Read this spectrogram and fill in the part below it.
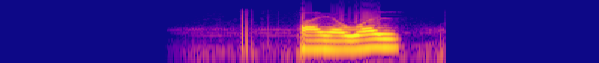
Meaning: to continue
- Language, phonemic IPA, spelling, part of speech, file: Pashto, /pɑˈyaˈwəl/, پايول, verb, Ps-پايول.oga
